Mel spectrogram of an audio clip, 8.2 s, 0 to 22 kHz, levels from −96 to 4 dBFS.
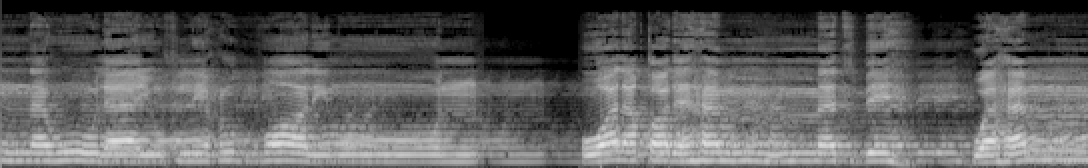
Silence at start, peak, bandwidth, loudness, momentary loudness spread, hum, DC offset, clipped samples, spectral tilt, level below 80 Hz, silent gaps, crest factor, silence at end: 0 s; -2 dBFS; 16 kHz; -18 LUFS; 14 LU; none; under 0.1%; under 0.1%; -5 dB/octave; -64 dBFS; none; 16 dB; 0 s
